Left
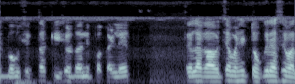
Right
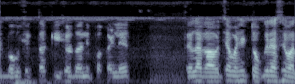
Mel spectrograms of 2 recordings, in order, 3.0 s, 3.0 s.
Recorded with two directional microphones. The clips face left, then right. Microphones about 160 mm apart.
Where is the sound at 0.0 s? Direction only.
20° left (ahead or behind).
